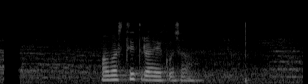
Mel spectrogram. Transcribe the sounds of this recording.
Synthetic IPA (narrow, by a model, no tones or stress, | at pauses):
ʌβʌst̪ʰit̪rʌɦekot͡sʰʌ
